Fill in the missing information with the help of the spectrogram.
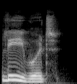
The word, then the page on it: leeward: British English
